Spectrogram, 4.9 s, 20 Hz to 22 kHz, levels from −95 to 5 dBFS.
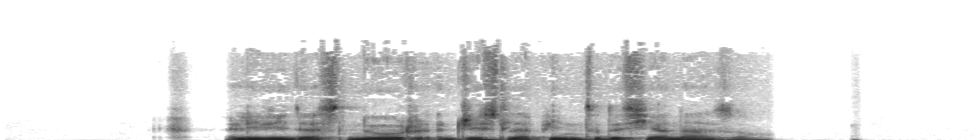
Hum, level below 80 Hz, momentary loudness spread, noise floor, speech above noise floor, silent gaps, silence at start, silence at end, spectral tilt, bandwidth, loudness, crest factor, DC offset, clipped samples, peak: none; -48 dBFS; 10 LU; -84 dBFS; 70 dB; none; 0.85 s; 1.05 s; -7 dB/octave; 14.5 kHz; -15 LUFS; 14 dB; under 0.1%; under 0.1%; -2 dBFS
